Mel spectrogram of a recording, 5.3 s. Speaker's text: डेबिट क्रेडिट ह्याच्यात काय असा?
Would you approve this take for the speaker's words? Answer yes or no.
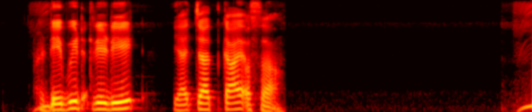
yes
